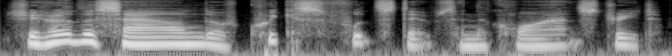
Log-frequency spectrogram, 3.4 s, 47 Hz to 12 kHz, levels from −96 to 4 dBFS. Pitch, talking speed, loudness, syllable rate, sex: 150 Hz, 195 wpm, -19 LUFS, 3.7 syllables/s, male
